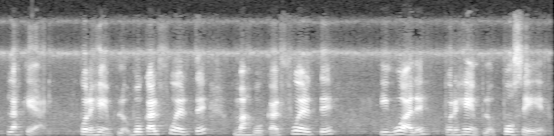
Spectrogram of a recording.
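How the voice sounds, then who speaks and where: A woman teacher reading a grammar lesson aloud in a steady, careful way, slowing down for example words. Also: medium pitch, slight background noise.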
